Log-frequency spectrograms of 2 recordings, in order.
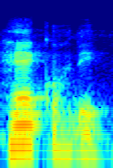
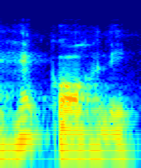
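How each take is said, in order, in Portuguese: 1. A sílaba tônica é a primeira. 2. A sílaba tônica é a segunda. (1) "Não existe a palavra recorde" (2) "É recorde"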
